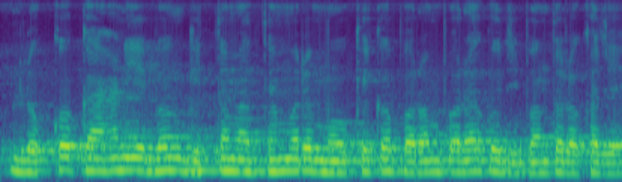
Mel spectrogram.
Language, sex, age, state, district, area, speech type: Odia, male, 18-30, Odisha, Puri, urban, read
